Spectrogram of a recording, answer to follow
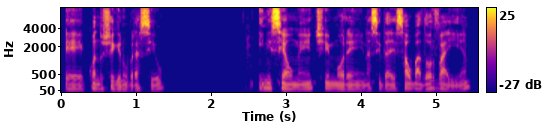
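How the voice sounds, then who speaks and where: A man's voice: low voice, level tone, unhurried, a little mellow, dry recording, studio quality. A man in his forties from Peru with a Peruvian Spanish accent, a native Spanish speaker talking steadily with small hesitations and light humor. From Arequipa, Peru. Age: 40s. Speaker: guest, designer and writer.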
